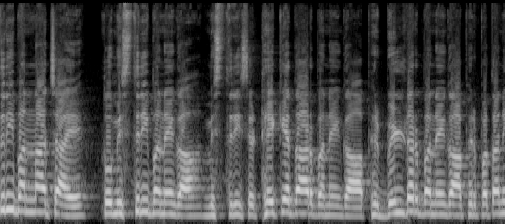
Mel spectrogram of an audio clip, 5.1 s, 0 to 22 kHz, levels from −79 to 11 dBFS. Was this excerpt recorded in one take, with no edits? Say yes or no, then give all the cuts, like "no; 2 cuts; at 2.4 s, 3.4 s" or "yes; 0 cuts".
no; 1 cut; at 0.9 s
